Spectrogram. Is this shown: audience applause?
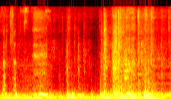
no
